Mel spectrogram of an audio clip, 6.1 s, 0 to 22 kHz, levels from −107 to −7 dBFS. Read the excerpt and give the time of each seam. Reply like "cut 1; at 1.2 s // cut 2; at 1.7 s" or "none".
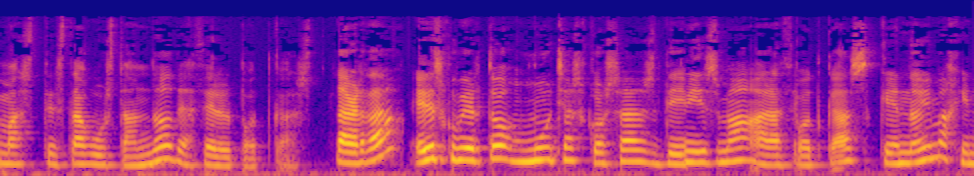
cut 1; at 2.5 s // cut 2; at 4.3 s // cut 3; at 5.0 s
